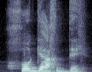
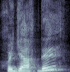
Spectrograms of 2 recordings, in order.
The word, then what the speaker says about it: regarder: প্রথম এটা regarder, উচ্চারণটা খেয়াল করবেন। regarder, এটা regarder নয়, অথবা regarder এরকম নয়, regarder।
